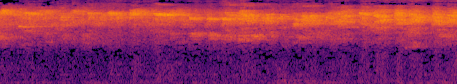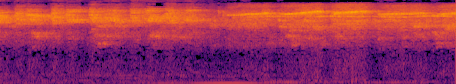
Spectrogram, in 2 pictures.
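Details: A crowd of swiftlets in Malaysia making a continuous high, buzzy twitter, dense and unbroken, with faint rises and falls in loudness and a thin whistled trill near the end.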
